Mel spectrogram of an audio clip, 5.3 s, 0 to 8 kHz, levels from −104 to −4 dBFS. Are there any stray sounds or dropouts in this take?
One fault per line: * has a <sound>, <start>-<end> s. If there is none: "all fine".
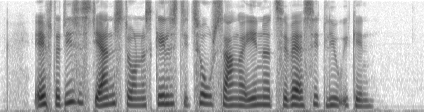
all fine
